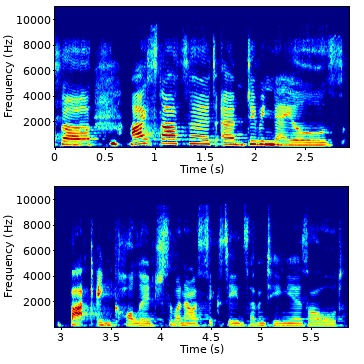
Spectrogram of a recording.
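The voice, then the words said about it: Yorkshire accent. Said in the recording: “you probably pick it up from my accent. I've got Yorkshire accent.”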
